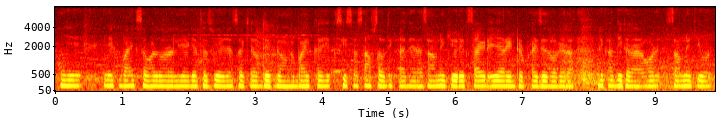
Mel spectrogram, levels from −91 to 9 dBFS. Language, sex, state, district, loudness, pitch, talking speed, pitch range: Hindi, male, Bihar, Muzaffarpur, -18 LUFS, 145 Hz, 250 wpm, 140-150 Hz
